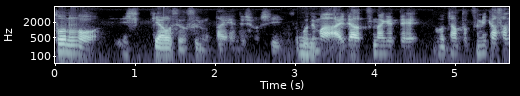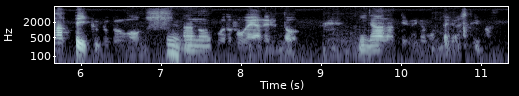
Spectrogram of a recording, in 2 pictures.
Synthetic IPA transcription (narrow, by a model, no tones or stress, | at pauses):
t̪onoo | iɕi̥kʲiaβ̞ase̞osɨɾɯ̟mot̪aihẽ̞nd̪e̞ɕo̞ːɕiso̞ko̞d̪e̞maːʔa̰id̪at͡sɨnaɡe̞t̪e̞sonot͡ɕãnt̪o̞t͡sɨmʲikasanat̪ːe̞ikɯ̟bɯ̟bɯ̟̃ɰ̃o̞ano̞ɡoːd̪o̞ɸoːɡajame̞ɾɯ̟t̪o̞̰ | iːnaːnã̰nt̪e̞jɯ̟ɸɯ̟ɲ̟io̞mo̞t̪ːaɾʲiβaɕi̥t̪e̞imasɨ̥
